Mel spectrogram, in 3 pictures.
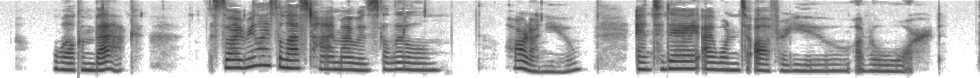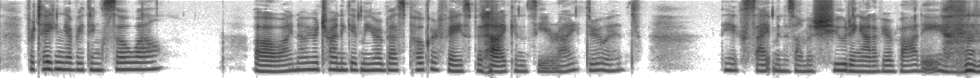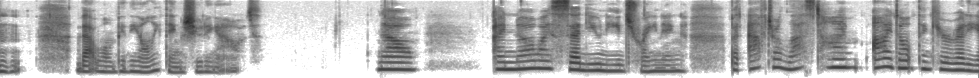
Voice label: Whispering, ASMR; F4M; FDom; Body Writing; Triggering; Incentive Before Training

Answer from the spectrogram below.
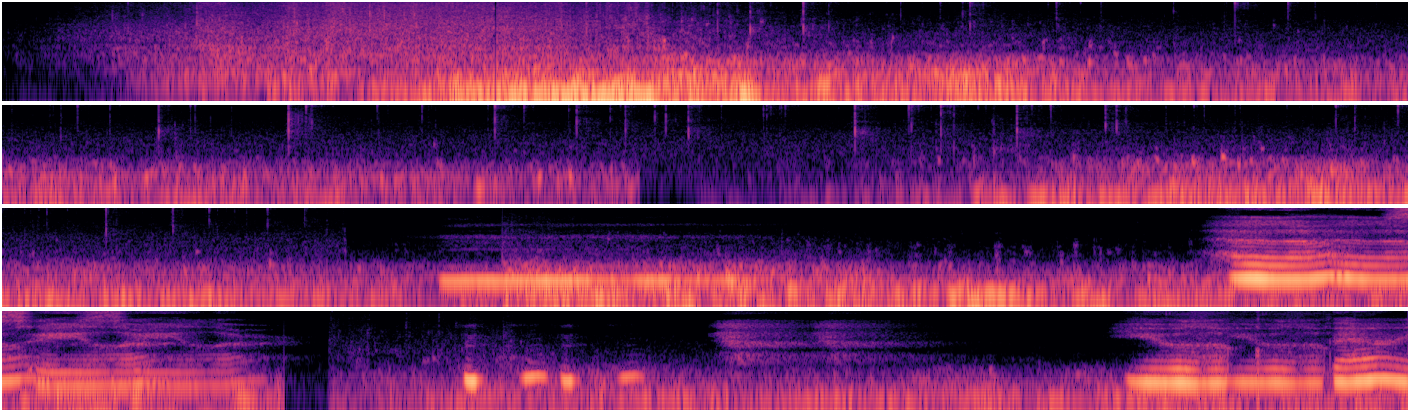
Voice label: ASMR, F4A; A Siren Saves You; Fantasy

